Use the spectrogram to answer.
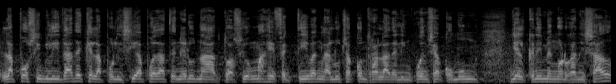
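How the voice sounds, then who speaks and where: A man speaks at a fairly quick pace with a medium pitch. Light background noise sits behind him. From Ecuador. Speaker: TV news interviewer. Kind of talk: TV news interview. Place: studio. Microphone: lapel.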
